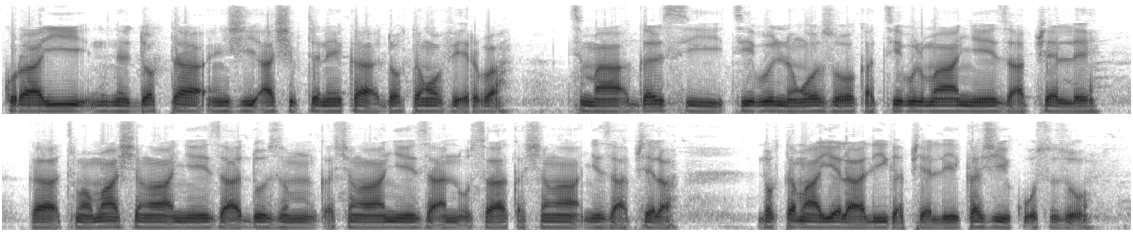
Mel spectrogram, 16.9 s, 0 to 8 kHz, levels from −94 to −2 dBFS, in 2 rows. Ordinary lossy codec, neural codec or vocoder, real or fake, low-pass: MP3, 48 kbps; none; real; 7.2 kHz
